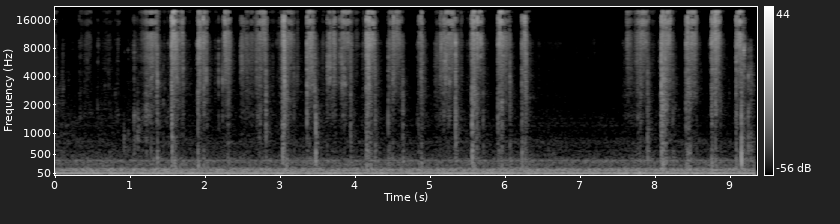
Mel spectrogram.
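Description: Tarot cards shuffled by hand, a quick run of crisp riffling bursts and soft slaps in an irregular rhythm, close and clear with a steady low hum behind and a short pause near the end.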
